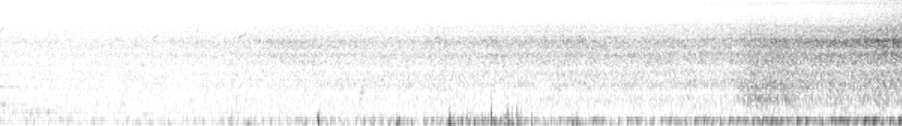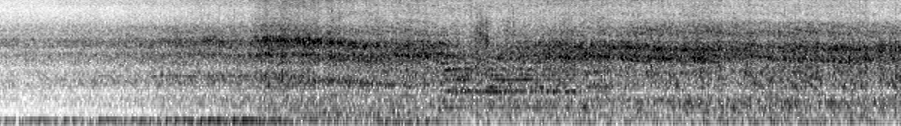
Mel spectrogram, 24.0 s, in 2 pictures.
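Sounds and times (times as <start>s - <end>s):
wheels rumbling on rail: 0.0s - 24.0s
low engine drone: 9.2s - 20.3s.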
